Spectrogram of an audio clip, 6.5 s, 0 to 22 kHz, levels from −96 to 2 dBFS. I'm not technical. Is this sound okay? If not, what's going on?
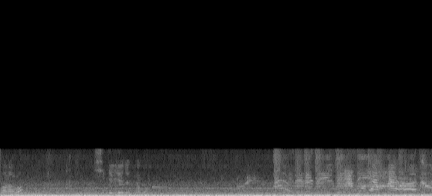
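No. Nellymoser compression, present throughout: the sound is rough, hissy and smeared, with no treble above 5.3 kHz, likely from an old Flash-era codec squeezing it too hard.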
